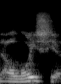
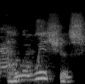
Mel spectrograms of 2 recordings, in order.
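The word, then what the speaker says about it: Aloysius: by the way I never knew how to pronounce this until like a few years ago I was alus what oh aloicious yeah I went to there's Catholic School in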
